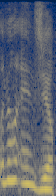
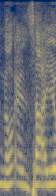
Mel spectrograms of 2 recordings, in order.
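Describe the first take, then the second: First: The second word is said as two syllables, enzio. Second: The second word is said as three syllables, ensayo. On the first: It sounds like an acronym. The speaker calls it wrong. "Sabi ko" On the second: It means no rehearsal. The speaker calls it right. "yun pala yung tamang pronunciation"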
